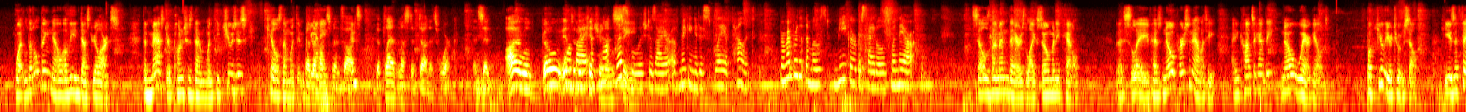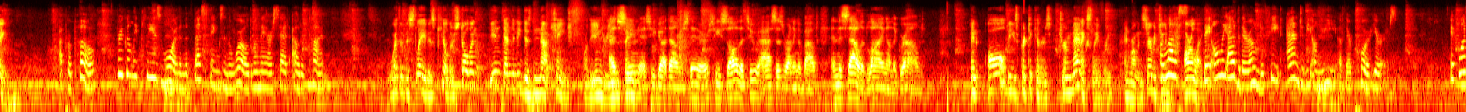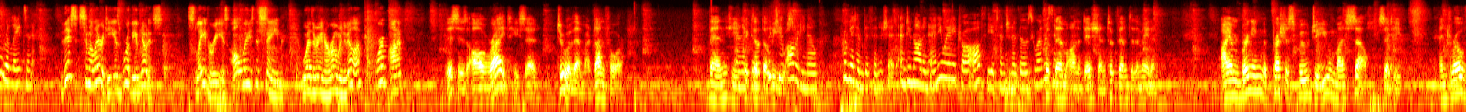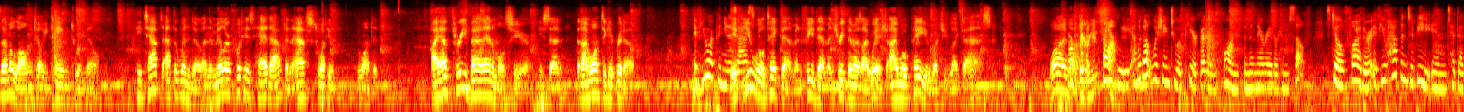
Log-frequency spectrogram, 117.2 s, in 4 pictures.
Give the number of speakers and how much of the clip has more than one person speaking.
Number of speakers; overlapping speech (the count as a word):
three, about 7%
